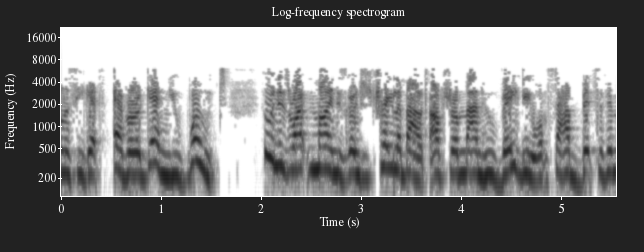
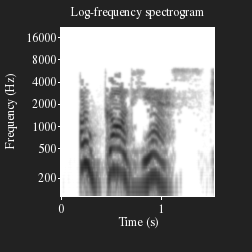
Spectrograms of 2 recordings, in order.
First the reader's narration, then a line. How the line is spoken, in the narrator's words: John mutters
